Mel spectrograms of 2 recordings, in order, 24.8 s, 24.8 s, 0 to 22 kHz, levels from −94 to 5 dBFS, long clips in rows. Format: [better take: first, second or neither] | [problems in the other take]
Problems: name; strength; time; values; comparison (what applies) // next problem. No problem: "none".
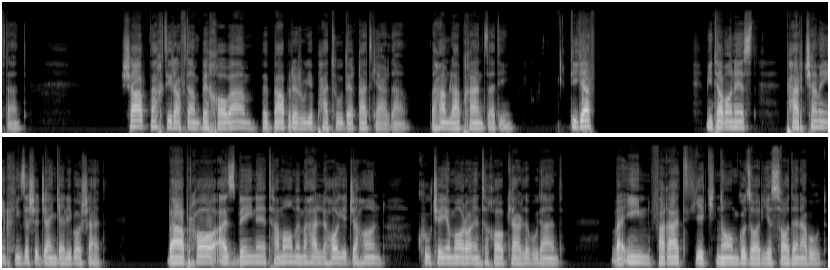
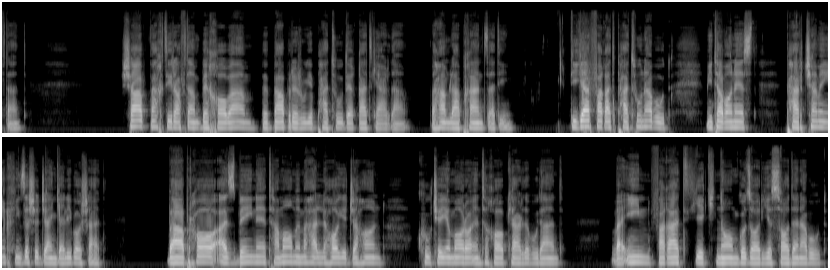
second | audio cutting out; at 9 s for 1.5 s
